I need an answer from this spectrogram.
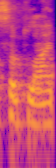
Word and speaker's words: supply: For supply, the stress is on the second syllable.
